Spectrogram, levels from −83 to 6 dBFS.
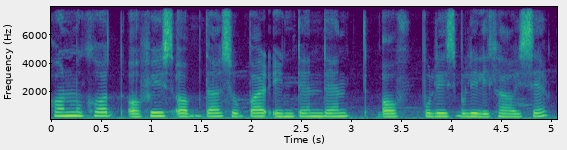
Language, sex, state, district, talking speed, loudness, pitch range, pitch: Assamese, female, Assam, Kamrup Metropolitan, 130 wpm, -15 LUFS, 215-245 Hz, 225 Hz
